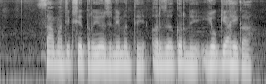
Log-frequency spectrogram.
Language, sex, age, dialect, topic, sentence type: Marathi, male, 18-24, Standard Marathi, banking, question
